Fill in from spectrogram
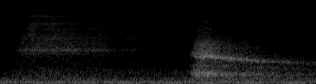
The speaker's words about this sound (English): I've like got this headache from breathing too hard. From taking deep breaths, trying to like calm myself down.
